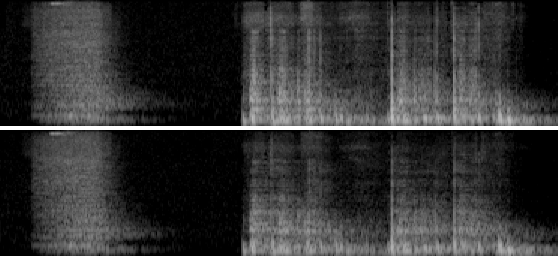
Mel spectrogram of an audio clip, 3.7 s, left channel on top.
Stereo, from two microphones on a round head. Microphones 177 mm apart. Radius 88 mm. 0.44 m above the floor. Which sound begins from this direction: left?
Writing, at 1.6 s.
